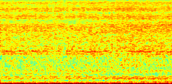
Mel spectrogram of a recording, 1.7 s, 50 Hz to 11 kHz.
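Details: 1994 Chevrolet Caprice Classic LT1 that sat about 10 years with gelled old gas not getting through the injectors; octane booster added and got it running: deep steady drone with revs propped up above idle to keep running; stalls at idle from stale fuel.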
